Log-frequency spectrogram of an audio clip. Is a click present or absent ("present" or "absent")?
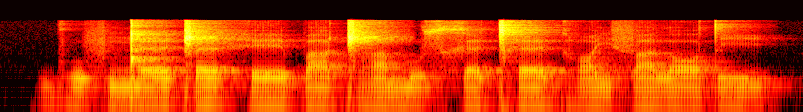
present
